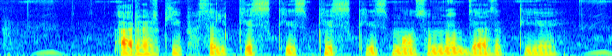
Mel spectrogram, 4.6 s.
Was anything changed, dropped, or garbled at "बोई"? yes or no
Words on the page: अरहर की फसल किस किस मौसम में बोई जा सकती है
yes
